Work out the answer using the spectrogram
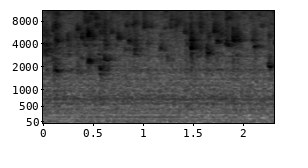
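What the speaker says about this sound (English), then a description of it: "that's my fish tank that you hear in the background with the dripping water" Water drips faintly in a home fish tank, scattered light plinks over a steady low background hum.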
